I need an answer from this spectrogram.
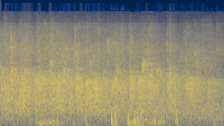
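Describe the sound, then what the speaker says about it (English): An audience at a university demo day event applauds, a dense, even wash of clapping that holds steady for several seconds before tapering slightly. "Another round of applause for him, please."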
